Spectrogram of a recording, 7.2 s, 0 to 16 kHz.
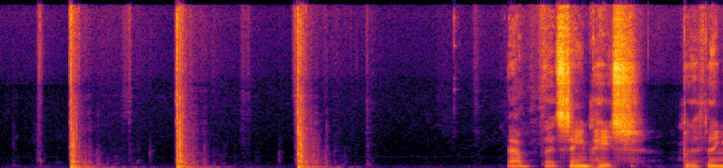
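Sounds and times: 
heavy door closing thuds: 0.7 - 1.2, 1.8 - 2.2, 2.9 - 3.5
speech: 5.1 - 7.2.

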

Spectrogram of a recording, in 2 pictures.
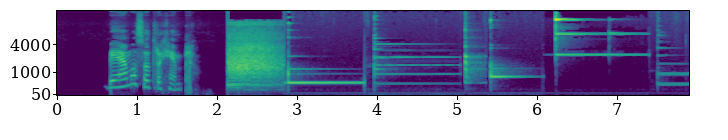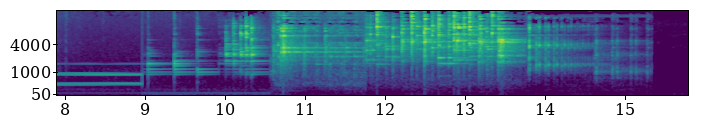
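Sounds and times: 
speech: 0.7 - 1.8
metal pots, lids and ceramic pieces struck in melodies: 2.2 - 14.1.

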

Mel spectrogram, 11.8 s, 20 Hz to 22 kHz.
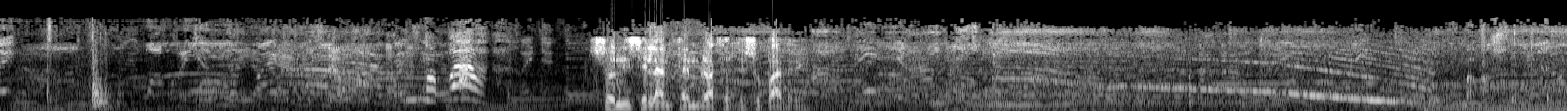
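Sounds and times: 
speech: 4.5 - 6.3
police patrol car siren arriving in a Chinatown street: 4.9 - 11.7.

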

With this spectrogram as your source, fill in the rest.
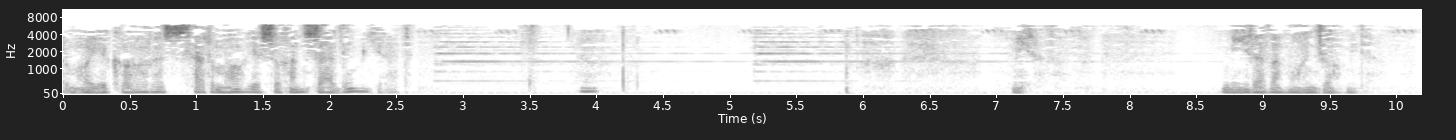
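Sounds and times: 
speech: 0.0 - 2.9, 3.9 - 4.2, 7.1 - 7.4, 8.7 - 9.9
low murky noise: 0.0 - 10.1
funeral bell tolling: 2.7 - 10.1.

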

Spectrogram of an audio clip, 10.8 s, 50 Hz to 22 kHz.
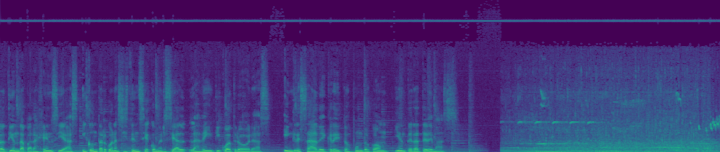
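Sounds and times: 
speech: 0.0 - 7.0
high chirps: 7.4 - 10.8
flowing stream water: 7.5 - 10.8.

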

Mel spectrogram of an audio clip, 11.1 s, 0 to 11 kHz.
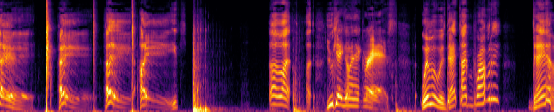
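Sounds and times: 
speech: 0.0 - 3.7, 5.4 - 11.0
slaps to the face: 0.9 - 1.2.

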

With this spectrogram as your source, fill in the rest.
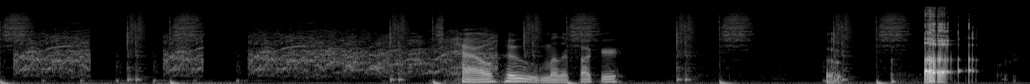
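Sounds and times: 
laughter: 0.0 - 0.9, 1.6 - 5.4
speech: 3.9 - 6.3, 9.3 - 9.5
guttural burps: 8.2 - 8.5, 9.2 - 10.0.

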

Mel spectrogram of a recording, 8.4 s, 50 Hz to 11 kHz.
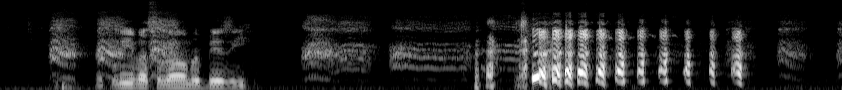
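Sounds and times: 
crow cawing: 0.5 - 1.9, 3.0 - 5.3, 7.2 - 8.4
speech: 1.1 - 2.6, 4.7 - 6.2
laughter: 4.8 - 7.5.

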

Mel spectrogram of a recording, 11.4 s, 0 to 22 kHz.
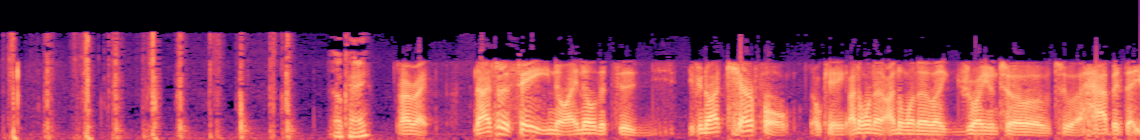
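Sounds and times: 
playing cards being shuffled: 0.0 - 3.2
speech: 3.3 - 11.3.

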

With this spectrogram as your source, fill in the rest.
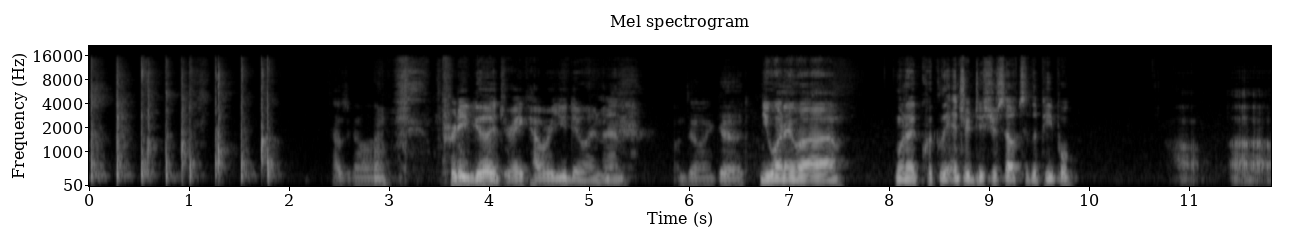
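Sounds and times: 
hand clapping: 0.0 - 2.0
speech: 2.4 - 10.0, 10.9 - 11.8.

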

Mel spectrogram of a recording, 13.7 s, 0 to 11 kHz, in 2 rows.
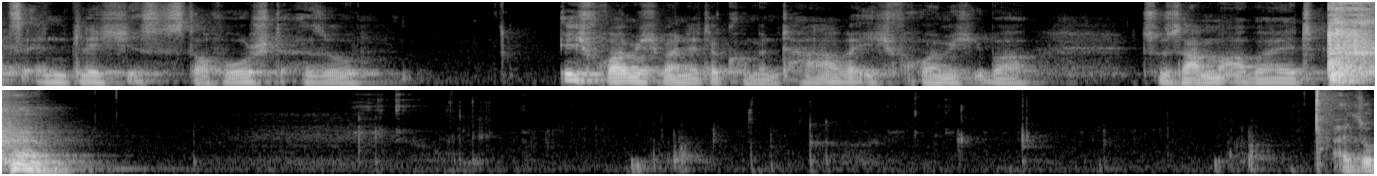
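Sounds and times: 
speech: 0.0 - 2.0, 2.8 - 7.3
person coughing or clearing throat: 6.6 - 7.3
faint mouth clicks and small smacking sounds: 10.0 - 13.6.

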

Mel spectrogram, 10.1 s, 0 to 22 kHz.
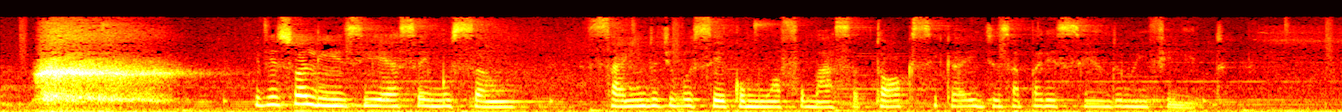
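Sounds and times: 
deep breath exhaled through the mouth: 0.2 - 1.5
speech: 1.9 - 4.0, 4.6 - 9.2.

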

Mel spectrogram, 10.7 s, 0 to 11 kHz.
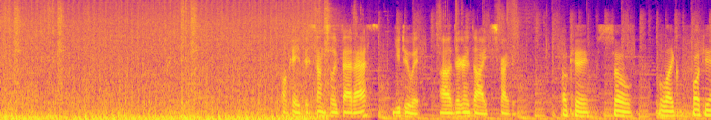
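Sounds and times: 
automatic gun firing continuously until empty: 0.0 - 5.2
speech: 4.3 - 7.8, 8.4 - 10.6.

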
